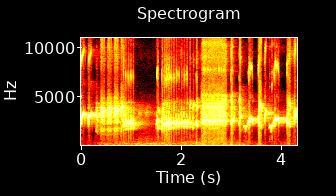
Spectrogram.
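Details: Sooty-headed bulbul lure call for attracting birds and training pet birds: dense, rapid bubbling whistles with buzzy rattling passages, a short drop in volume, then renewed loud chattering.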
